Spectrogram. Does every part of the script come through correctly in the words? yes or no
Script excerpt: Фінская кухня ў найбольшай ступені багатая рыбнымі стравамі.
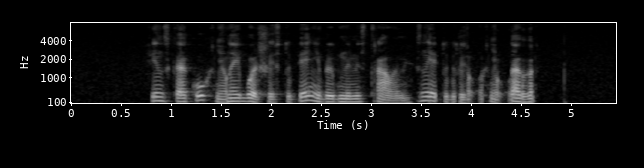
no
